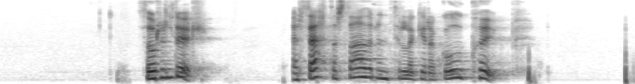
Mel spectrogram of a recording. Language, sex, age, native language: Icelandic, female, 30-39, Icelandic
